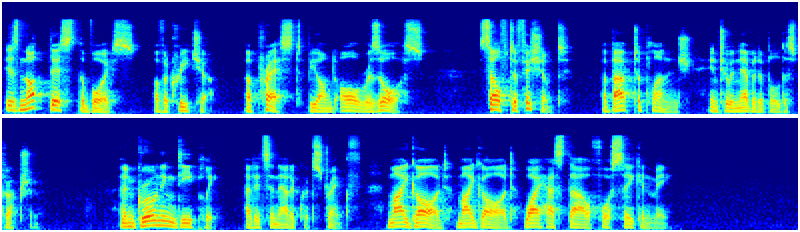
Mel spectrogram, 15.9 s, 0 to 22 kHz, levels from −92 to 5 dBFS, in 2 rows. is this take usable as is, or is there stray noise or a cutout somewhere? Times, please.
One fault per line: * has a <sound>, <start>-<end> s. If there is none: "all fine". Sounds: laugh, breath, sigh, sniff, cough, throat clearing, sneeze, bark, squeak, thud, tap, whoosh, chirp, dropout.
all fine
